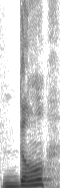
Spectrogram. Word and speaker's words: dans: Ouais, remember, Humei, that dans, D-A-N-S. Don't forget the S, you don't pronounce it, still it should be there.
